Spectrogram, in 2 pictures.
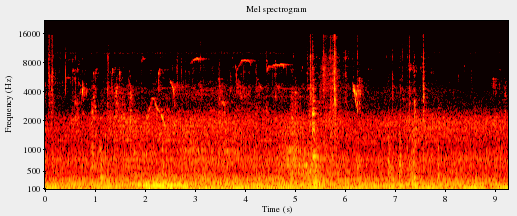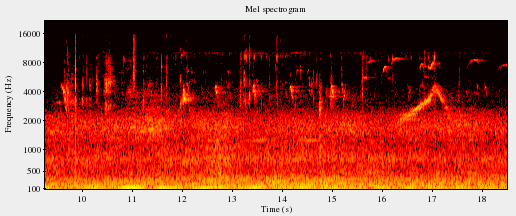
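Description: Outdoor ambience: small birds chirping again and again over a steady low hum, with a few sharp clicks, and one longer rising then falling call near the end.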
